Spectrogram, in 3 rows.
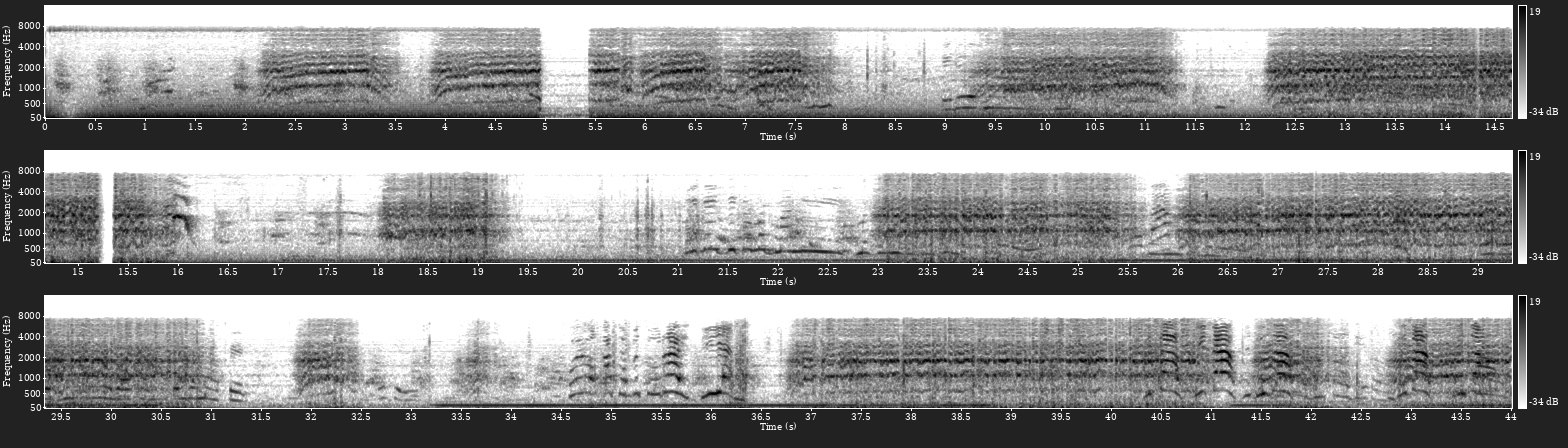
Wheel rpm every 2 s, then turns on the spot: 0, 30, 100, 120, 40, 120, 70, 150, 50, 70, 10, 30, 140, 110, 160, 90, 20, 10, 40, 160, 100, 70.
20-22 32-36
